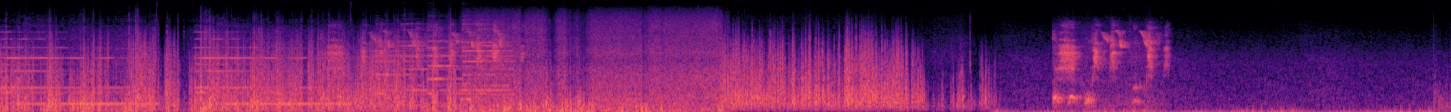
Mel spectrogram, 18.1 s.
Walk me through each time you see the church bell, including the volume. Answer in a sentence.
The church bell can be heard from 0.0 to 6.5 s, at a steady volume.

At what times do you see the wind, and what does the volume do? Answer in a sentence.
You can hear the wind from 0.0 to 18.0 s, getting quieter.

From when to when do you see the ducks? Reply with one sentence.
The ducks can be heard from 4.0 to 6.6 s and from 13.2 to 14.7 s.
